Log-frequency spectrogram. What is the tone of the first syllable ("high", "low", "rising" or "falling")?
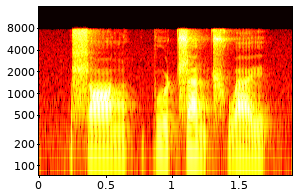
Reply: high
